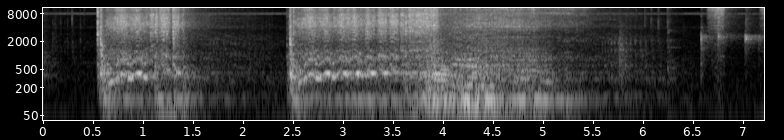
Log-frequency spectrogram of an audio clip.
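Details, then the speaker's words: 1967 Ford F-100 with 240 engine, first start after 30+ years, low on fuel, carburetor likely gummed and leaking at the accelerator pump: catches twice, surges then sags, no steady idle; rough running, owner suspects fuel delivery. "almost starting to idle [Music] there it's iding barely um I'm guessing our issue is going to be fuel delivery but at least we have spark and the thing sits there in Idols"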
